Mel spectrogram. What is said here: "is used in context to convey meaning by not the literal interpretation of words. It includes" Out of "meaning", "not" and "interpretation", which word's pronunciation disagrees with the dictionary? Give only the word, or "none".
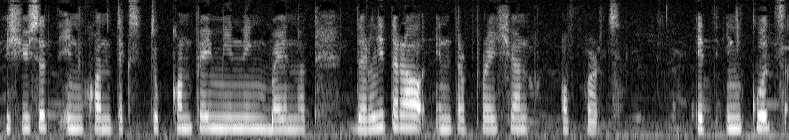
interpretation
